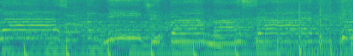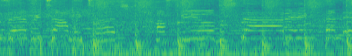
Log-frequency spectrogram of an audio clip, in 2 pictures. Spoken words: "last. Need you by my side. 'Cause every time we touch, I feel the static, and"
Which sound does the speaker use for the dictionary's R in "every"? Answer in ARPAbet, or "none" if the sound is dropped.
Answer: R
